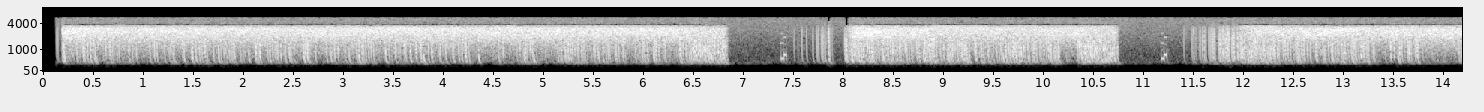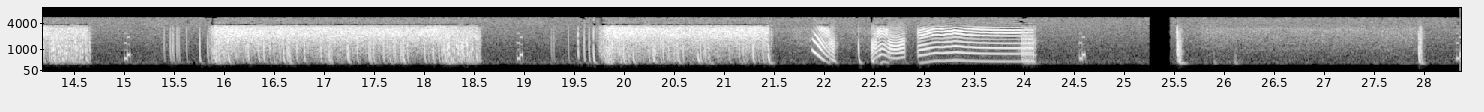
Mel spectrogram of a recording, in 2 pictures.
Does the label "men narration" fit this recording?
No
